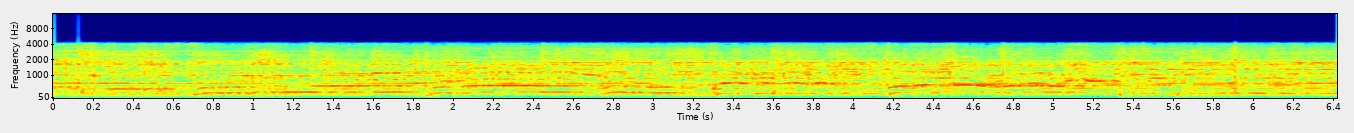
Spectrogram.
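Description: Loud, steady song: backing music with a singing voice gliding over it.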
